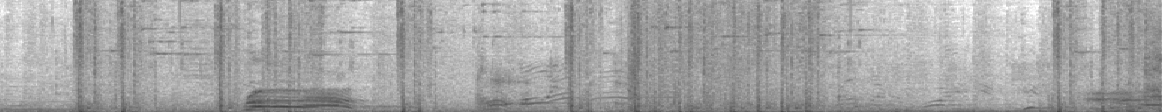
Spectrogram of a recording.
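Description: Rapid bursts of gunfire ring out repeatedly in the video game Deathloop, loud and close, mixed with thuds and impacts throughout.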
